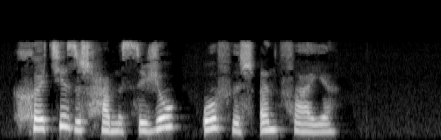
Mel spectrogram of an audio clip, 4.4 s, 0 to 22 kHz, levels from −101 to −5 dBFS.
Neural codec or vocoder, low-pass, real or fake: vocoder, 44.1 kHz, 128 mel bands every 512 samples, BigVGAN v2; 7.2 kHz; fake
